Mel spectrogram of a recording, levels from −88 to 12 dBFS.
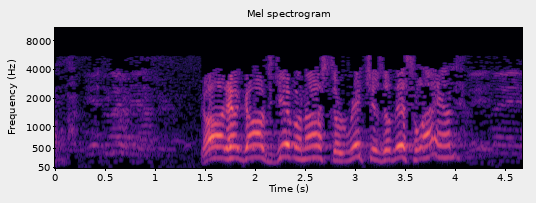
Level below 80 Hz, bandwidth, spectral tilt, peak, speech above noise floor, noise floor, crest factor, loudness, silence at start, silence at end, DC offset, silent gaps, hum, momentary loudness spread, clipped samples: -84 dBFS; 5.8 kHz; -7 dB/octave; -8 dBFS; 31 dB; -56 dBFS; 20 dB; -25 LUFS; 0.15 s; 0.05 s; under 0.1%; none; none; 23 LU; under 0.1%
